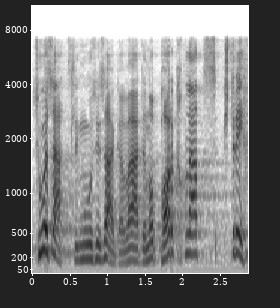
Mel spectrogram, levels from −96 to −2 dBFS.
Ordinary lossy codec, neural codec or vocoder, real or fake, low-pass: none; none; real; 7.2 kHz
